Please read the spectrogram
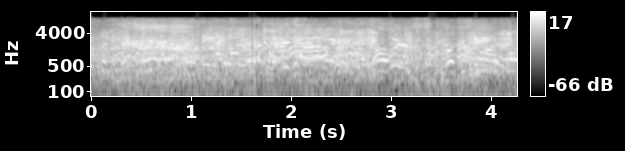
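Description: Several people talking and calling out over one another, a continuous chatter of overlapping voices with no single clear speaker.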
